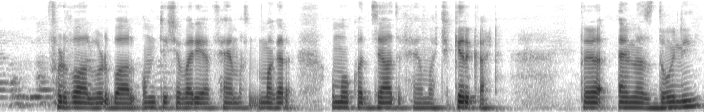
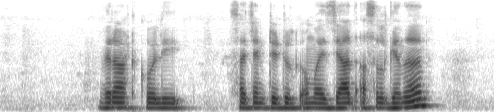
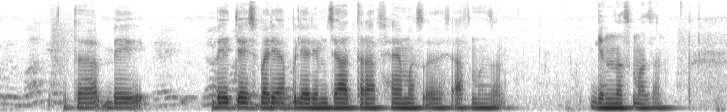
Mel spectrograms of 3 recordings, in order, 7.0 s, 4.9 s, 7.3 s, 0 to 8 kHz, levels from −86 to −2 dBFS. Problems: none marked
